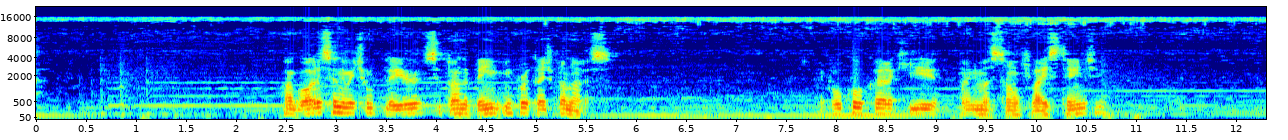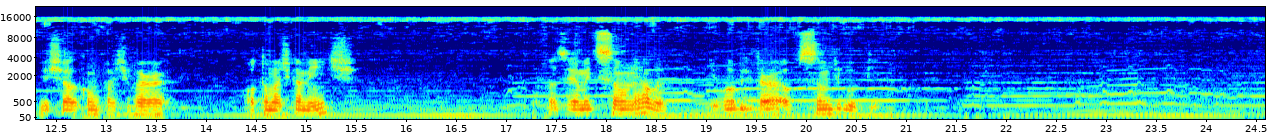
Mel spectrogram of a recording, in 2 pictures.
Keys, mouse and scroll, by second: 0.0-0.2 typing, 2.7 click, 7.1 click, 10.1 click, 13.6 click, 17.9 click, 20.7 click, 23.2 click.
